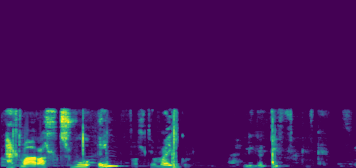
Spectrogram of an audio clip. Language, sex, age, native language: Icelandic, male, 12, Icelandic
